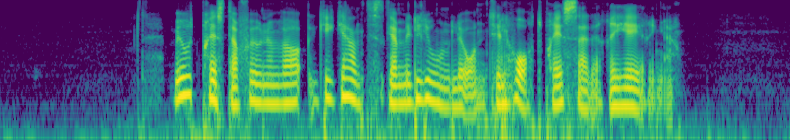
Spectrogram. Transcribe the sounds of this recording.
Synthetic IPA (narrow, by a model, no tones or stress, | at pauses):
muːt̪pʰɾɛst̪aɧuːnənvaɾɡɪɡant̪ʰɪ̥skamɪljuːnlo̰ːnt̪ʰɪlhɔʈ̪pʰɾɛsad̪ə̰ɾɛjeːɾɪ̰ŋa̰ɾ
